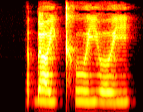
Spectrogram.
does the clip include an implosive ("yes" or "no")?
yes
